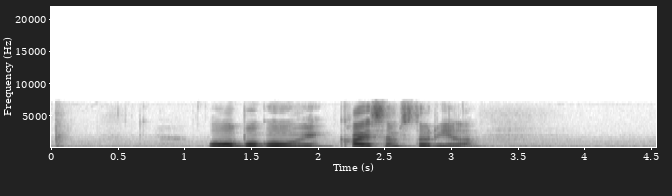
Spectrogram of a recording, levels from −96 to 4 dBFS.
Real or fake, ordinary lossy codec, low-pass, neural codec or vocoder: real; none; 7.2 kHz; none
